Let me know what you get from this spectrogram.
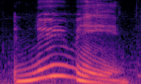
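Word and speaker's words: Noumi: foods group will now be officially known as nume the word newmie pronounced as me is a combination of the words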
